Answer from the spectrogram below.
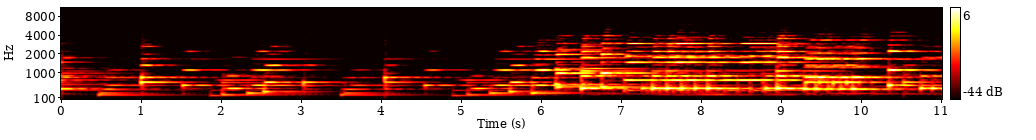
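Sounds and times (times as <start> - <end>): steelpans playing a melody: 0.0 - 11.0.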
